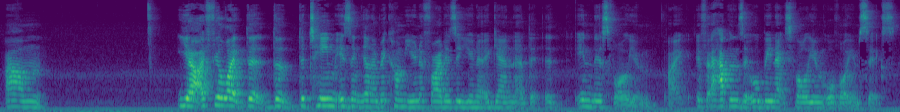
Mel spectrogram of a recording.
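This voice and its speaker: A woman talks casually in a bright, forward voice, offering speculative opinions with emphasis. The recording is roomy and echoey, like a podcast made in a reverberant room. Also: mid-range voice, fairly even intonation, normal speed, vocal fry. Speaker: podcast co-host. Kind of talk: casual fan discussion.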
